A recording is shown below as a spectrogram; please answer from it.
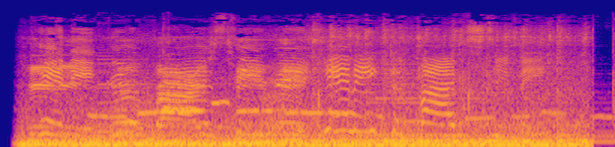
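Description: Channel intro sound: wavering, voice-like pitched sounds over a loud, dense low rumble, cutting off abruptly at the end.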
